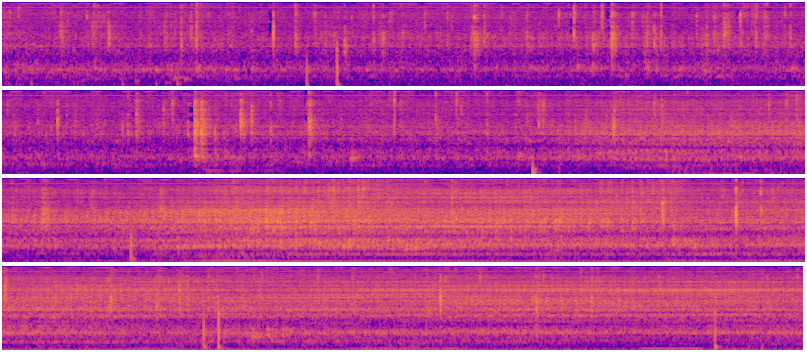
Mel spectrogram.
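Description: Underwater sound: scattered sharp clicks and crackles, then about seven seconds in a low, steady motor hum comes in, growing louder around nine seconds and holding on.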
